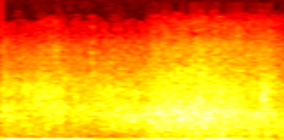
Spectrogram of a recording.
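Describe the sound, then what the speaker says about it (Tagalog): Strong wind gusts rumble across an outdoor microphone in Palawan, a low, buffeting roar that stays fairly steady over a short stretch with no voices. "Dito mahangin"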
